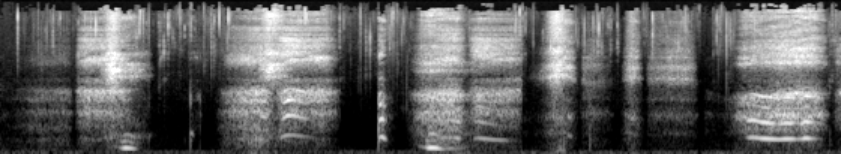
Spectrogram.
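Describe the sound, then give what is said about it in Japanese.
Breaths drawn in through the nose by someone in labour during childbirth: several breathy, hissing inhalations separated by short pauses, with a faint voiced groan near the end. “鼻から吸って、あと少し。”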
